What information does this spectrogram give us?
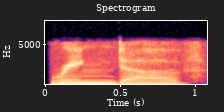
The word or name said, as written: ringdove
